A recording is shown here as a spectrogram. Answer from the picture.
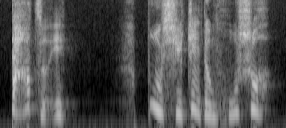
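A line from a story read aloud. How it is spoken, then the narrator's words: Furious. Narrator (Chinese): 监斩官大怒道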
